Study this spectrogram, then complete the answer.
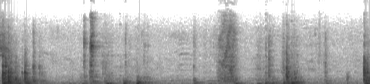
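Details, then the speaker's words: Old Singer sewing machine with a foot treadle, during restoration: irregular wooden rubbing and creaking as the treadle rocks, noise heard even without it turning properly; to be fixed. "এখন পাদানিটার একটু সমস্যা, এই প্রচুর শব্দ হচ্ছে, ঘুরতেছে না কিন্তু শব্দ হচ্ছে, এই শব্দটা রাখা যাবে না, এই শব্দটা মেরে দিতে হবে।"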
